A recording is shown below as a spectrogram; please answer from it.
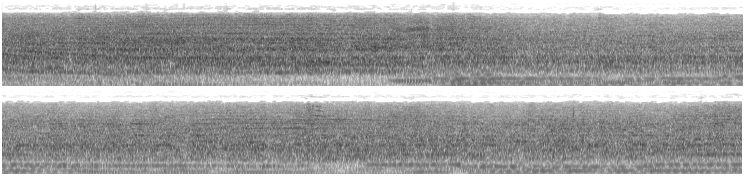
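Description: Steady noise of a large celebrating crowd; about four seconds in, music with long held low chords comes in over it, the chords changing about every four seconds.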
